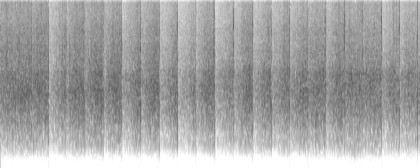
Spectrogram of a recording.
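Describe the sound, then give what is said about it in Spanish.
Steady audience applause at a convention's opening ceremony: many hands clapping in a dense, continuous patter that holds an even, fairly loud level throughout, with no voices over it. “Démosles un gran aplauso, por favor.”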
